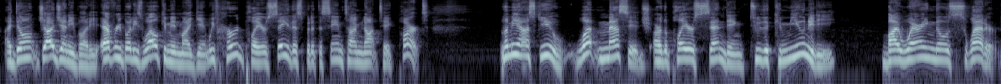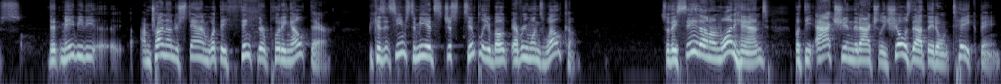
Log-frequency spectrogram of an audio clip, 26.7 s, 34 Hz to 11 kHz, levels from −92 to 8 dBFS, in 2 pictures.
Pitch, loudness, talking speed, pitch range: 190 Hz, -20 LUFS, 185 wpm, 165-220 Hz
